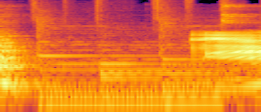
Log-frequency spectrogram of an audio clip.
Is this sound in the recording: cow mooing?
yes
